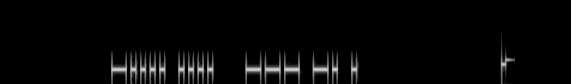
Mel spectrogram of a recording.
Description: Morse code, heard as a keyed tone, about 25 wpm, 690 Hz. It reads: 6H ONE
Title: Winter Field Day Exchanges Encore 25wpm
